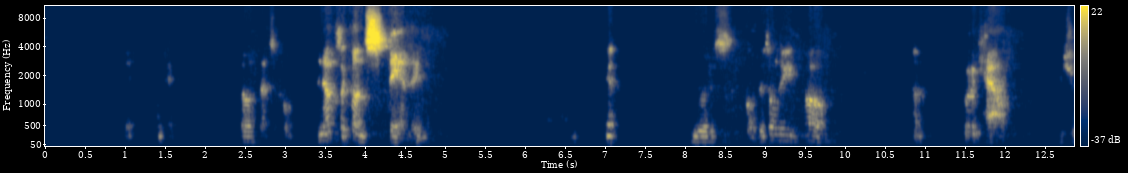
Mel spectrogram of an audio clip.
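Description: A man speaks calmly through an online call, in short bursts.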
